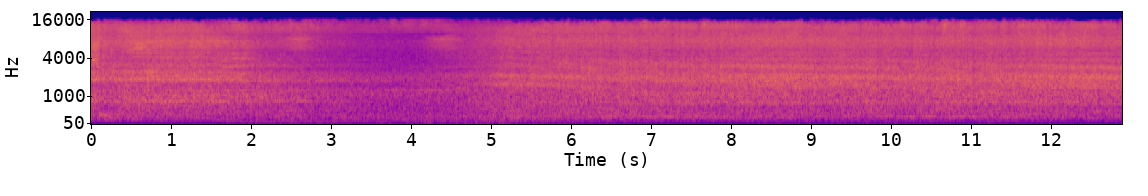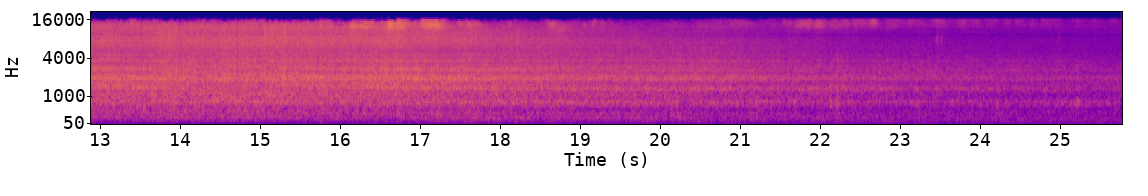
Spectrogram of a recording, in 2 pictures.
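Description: Electric passenger trains running through at speed: a steady rush and rumble of wheels on rail. There is a short lull about three seconds in, then a long train goes by and its sound fades away over the last several seconds.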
